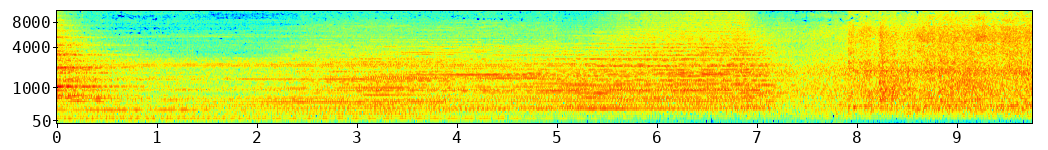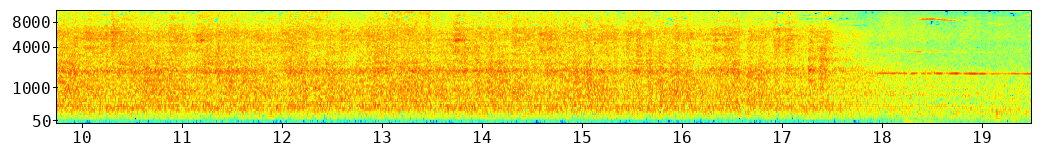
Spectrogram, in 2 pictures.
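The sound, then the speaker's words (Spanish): A subway train runs in a video game, on a metro line near Plaza Apolo in a 1959 setting. A steady, loud rumble carries squealing wheels, with a tonal hum for the first seven seconds that gives way to a denser, clattering roar. “Metro cerca de la Plaza Apolo. 1959.”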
